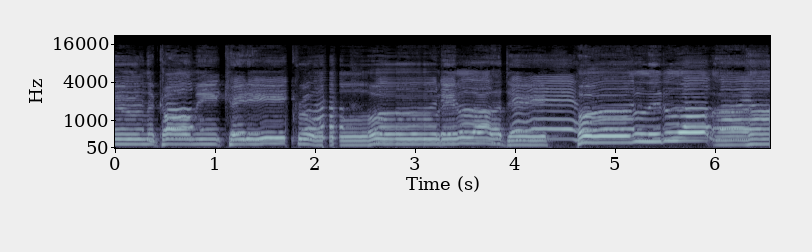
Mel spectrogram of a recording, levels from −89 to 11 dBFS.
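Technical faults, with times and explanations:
1.71–3.11 s, repeated packet loss (robotic sound): packets went missing or arrived late six times here, each hole (the longest 62 ms) bridged by stretching the preceding sound. About a quarter of the span is patched, giving choppy audio with pieces missing.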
